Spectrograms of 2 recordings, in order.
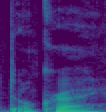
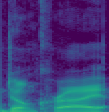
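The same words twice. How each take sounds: First: Soft, hushed coaxing; whispering. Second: Said in the usual way. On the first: Pretend. Dealmaker unnerving the other side at the close, whispering. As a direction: murmur it barely aloud, like a secret. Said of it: "you just keep whispering". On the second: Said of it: "If they kept saying".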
